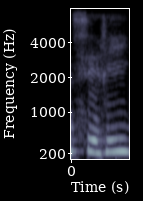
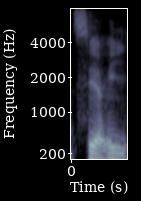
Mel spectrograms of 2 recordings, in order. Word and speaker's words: Scerri: série guide de voyage intérieur je change d'ailleurs lorsque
